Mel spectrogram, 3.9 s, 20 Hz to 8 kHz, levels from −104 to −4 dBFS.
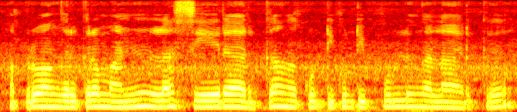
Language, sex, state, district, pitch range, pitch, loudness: Tamil, female, Tamil Nadu, Chennai, 160-170 Hz, 165 Hz, -14 LUFS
